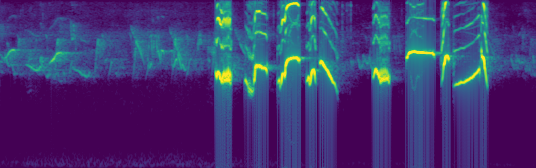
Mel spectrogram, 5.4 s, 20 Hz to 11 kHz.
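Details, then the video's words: Wild forest oriental magpie-robin lure call for tutoring: quiet warbling twitter first, then a loud sequence of sharp downslurred and upswept whistles with brief gaps. "Kumpulan Suara Pikat Burung Kacer Hutan 2024 ‼️Cocok Untuk Masteran"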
